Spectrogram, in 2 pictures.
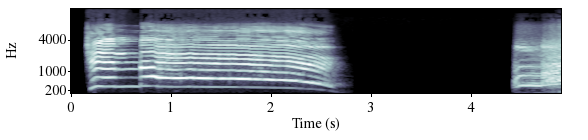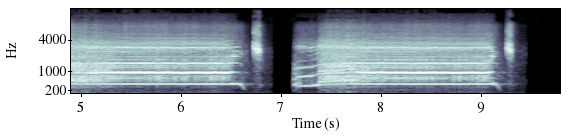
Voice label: Man Yells 'timber!' - Factory Whistle Screaming 'lunch'; Cartoon; Hollywood Edge; Cartoon Trax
